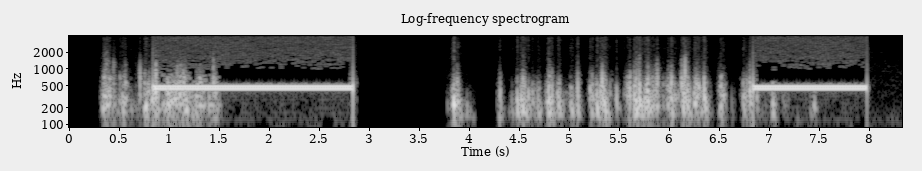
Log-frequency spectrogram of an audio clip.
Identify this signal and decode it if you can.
Ringback tone (North America), 440 + 480 Hz.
